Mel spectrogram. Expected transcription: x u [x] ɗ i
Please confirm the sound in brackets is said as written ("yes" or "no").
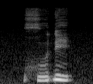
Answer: no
